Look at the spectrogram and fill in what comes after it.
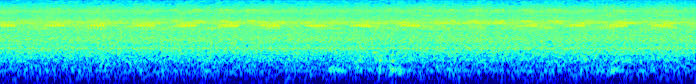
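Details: Night-to-dawn song of a bell cricket: bright, high-pitched ringing pulses recur at a steady pace, more than twice per second, standing above a thick, shimmering wash of other insects, with a thin constant tone underneath.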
